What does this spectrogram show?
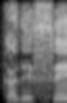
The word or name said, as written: Cadace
